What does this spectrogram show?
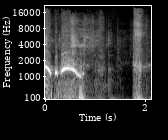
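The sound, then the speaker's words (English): A person whistles one short, bright blast with a quick rise and fall, imitating a referee's whistle. A brief breathy burst, like a laugh or exhale, follows after a pause. “A like, whistle, oh.”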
